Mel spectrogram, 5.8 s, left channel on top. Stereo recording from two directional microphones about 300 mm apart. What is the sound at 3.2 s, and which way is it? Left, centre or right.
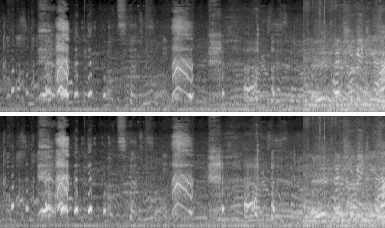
Chuckle, right.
